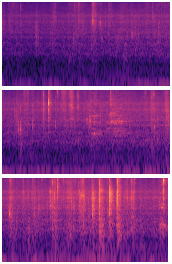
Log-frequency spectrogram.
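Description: Stiff white plastic vent elbow being twisted and pulled loose from a tankless water heater's vent collar: scraping and creaking of plastic on plastic with many small clicks, getting louder in the second half as the tight fitting gives.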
